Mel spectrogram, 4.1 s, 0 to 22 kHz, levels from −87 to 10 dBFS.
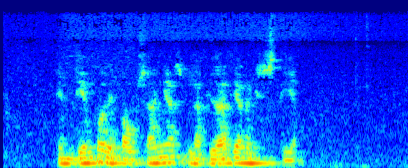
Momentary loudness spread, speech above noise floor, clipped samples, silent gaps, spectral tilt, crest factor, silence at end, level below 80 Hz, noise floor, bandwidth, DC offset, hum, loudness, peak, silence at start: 12 LU; 33 dB; under 0.1%; none; -8 dB/octave; 14 dB; 1.05 s; -48 dBFS; -52 dBFS; 15.5 kHz; under 0.1%; none; -19 LUFS; -6 dBFS; 0.55 s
